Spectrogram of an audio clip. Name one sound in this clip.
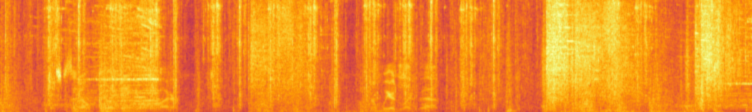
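A sword swishes through the air and strikes with a clang.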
